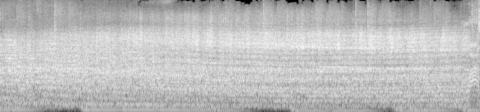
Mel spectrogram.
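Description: Alaska Airlines passenger jet airliner flying over, loud and steady, with a whine of jet engine tones over its rushing noise.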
